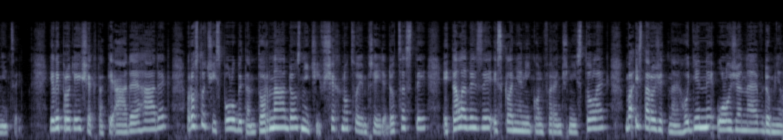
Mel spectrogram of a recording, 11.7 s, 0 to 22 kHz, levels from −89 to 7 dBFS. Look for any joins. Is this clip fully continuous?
yes; 0 cuts

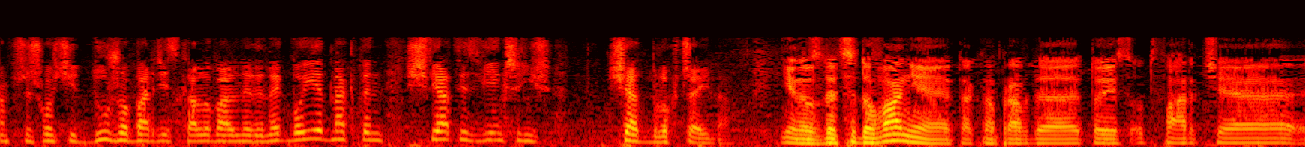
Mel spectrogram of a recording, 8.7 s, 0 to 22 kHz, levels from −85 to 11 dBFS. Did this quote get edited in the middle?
no; 0 cuts

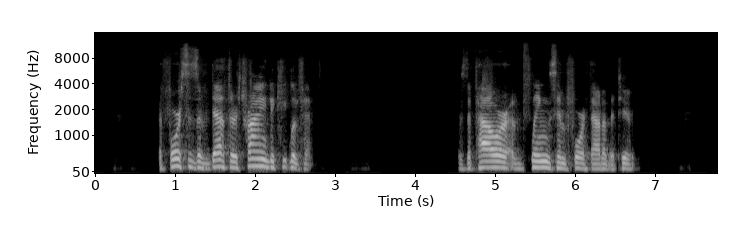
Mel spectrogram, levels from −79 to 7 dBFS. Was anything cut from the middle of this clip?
yes; 3 cuts; at 1.8 s, 2.4 s, 5.3 s

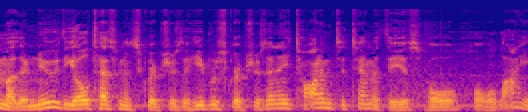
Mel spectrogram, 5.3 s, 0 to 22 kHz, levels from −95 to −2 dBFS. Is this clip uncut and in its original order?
yes; 0 cuts

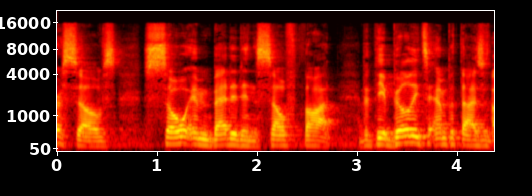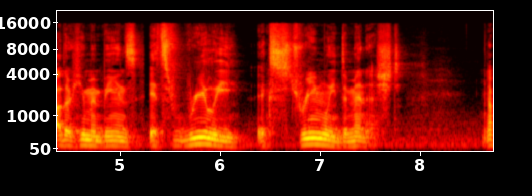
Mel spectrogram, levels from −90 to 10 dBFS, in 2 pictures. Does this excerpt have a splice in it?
yes; 4 cuts; at 3.0 s, 4.3 s, 5.2 s, 6.3 s

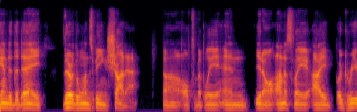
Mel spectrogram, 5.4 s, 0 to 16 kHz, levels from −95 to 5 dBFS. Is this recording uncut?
yes; 0 cuts

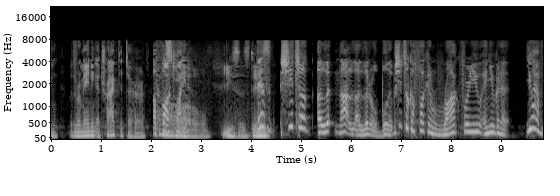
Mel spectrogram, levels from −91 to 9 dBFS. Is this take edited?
yes; 1 cut; at 4.5 s

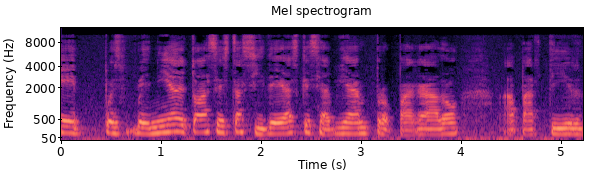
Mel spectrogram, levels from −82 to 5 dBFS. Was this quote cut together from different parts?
no; 0 cuts

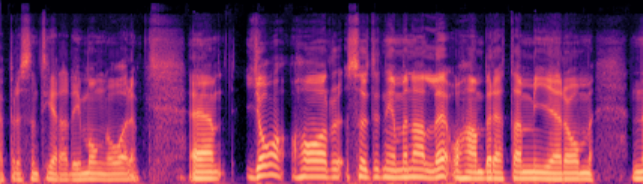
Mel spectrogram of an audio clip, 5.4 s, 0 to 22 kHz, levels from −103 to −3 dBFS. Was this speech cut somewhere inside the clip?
no; 0 cuts

